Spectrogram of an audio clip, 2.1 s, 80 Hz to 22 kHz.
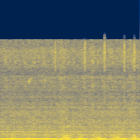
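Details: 2007 Dodge Grand Caravan at idle: uneven stumbling misfire from spark plug wire number two arcing to the engine block through a damaged boot; fix is replacing the plug wires.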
